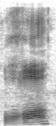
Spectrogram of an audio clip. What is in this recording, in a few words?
short voyels arabic alphabet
